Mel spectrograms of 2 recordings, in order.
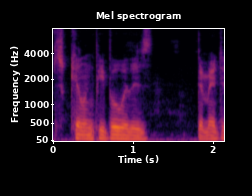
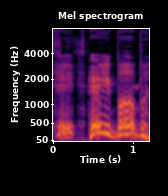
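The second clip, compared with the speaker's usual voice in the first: put-on very high-pitched, very old man voice; 13 semitones higher than usual. Mocking the idea of older actors in the cast, doing an old man Logan voice. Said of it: "we don't need an old old man".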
